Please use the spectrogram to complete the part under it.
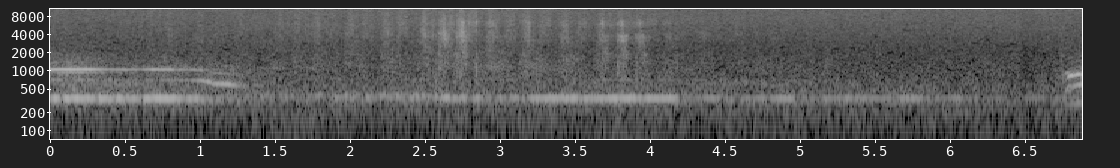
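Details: Gray wolves of Yellowstone National Park pack calling from a distance: a low, long, steady howl continues under a higher voice that drops away early, with a brief faint rustle in the middle.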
